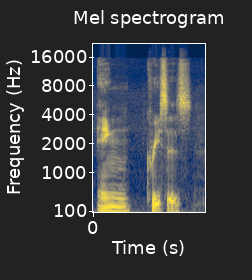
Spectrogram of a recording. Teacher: In both of these cases, the N gets pulled back by the following back consonant sound. So K or G are both with the back of the tongue.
